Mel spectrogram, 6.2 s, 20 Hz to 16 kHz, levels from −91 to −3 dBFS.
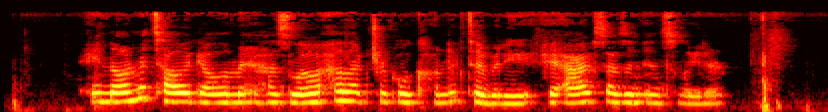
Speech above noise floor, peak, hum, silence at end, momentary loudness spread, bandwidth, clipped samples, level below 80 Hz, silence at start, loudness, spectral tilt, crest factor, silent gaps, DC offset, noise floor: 34 dB; -8 dBFS; none; 0.35 s; 17 LU; 11.5 kHz; under 0.1%; -58 dBFS; 0.65 s; -24 LUFS; -4 dB/octave; 16 dB; none; under 0.1%; -58 dBFS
